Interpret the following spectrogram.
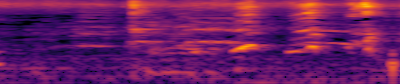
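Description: A few short, faint clucks of a chicken in the background during the second half, over quiet ambient sound.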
